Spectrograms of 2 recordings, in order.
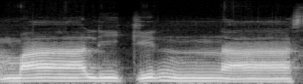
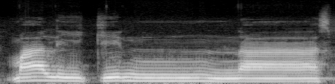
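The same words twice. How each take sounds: First: The vowel after m is drawn out long. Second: The vowel after m is kept short. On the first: The speaker calls it wrong. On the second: The speaker calls it right. "memnya dibaca pendek"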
